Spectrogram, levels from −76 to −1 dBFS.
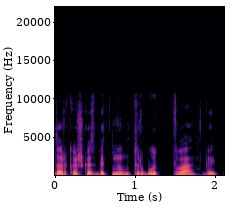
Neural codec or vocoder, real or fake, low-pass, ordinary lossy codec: vocoder, 24 kHz, 100 mel bands, Vocos; fake; 10.8 kHz; AAC, 64 kbps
